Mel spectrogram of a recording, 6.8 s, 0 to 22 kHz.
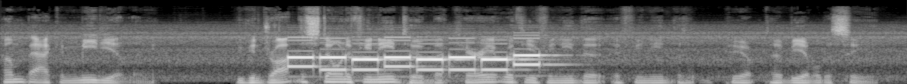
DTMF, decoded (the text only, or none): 8218121#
